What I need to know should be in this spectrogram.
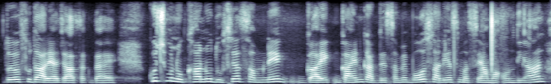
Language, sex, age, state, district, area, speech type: Punjabi, female, 30-45, Punjab, Amritsar, urban, spontaneous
